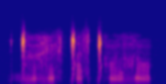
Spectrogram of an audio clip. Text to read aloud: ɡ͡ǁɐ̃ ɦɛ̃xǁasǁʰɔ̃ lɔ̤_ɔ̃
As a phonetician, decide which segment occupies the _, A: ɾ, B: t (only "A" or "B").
A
